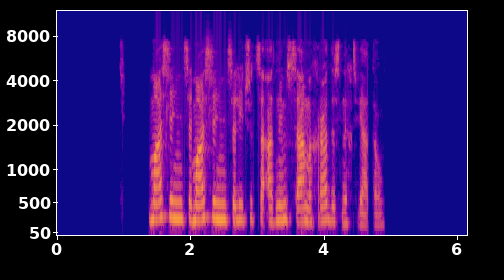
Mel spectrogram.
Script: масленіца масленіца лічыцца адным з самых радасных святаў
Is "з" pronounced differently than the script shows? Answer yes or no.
no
